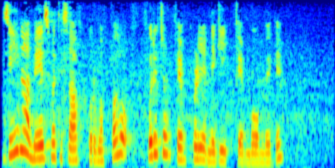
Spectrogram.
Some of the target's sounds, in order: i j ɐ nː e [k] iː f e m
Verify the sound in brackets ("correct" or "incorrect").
incorrect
